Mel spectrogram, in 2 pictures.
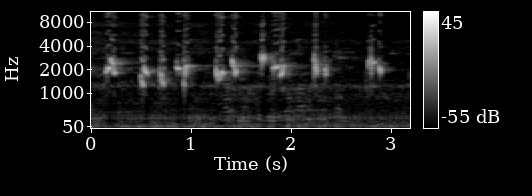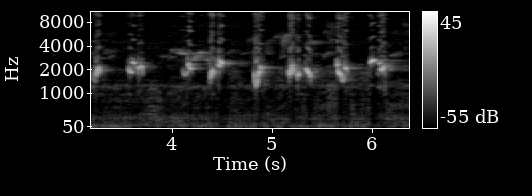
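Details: Long rapid chattering song of a yellow-vented bulbul (trucukan kebo), used as a lure to make other birds sing; liquid, bouncing notes repeated in quick pairs and triplets, with a thin steady tone behind.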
